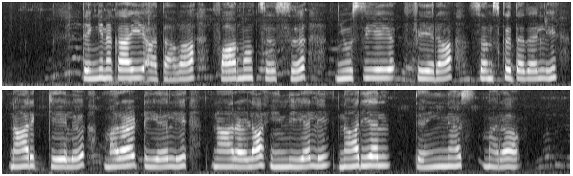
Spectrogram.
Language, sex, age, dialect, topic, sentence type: Kannada, female, 25-30, Coastal/Dakshin, agriculture, statement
